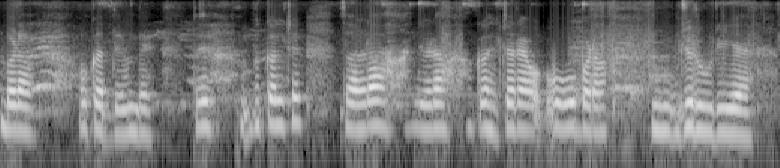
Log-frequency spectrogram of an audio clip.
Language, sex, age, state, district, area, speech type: Dogri, female, 30-45, Jammu and Kashmir, Samba, rural, spontaneous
